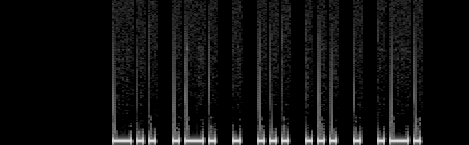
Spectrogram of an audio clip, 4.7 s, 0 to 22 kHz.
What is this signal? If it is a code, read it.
Morse code, heard as a keyed tone, about 20 wpm, 700 Hz. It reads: DRESSER
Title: Easy Words with Hints - 20wpm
